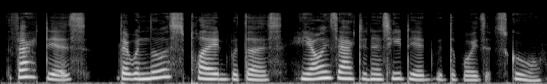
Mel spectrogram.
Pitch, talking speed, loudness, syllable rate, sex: 250 Hz, 220 wpm, -16 LUFS, 4.5 syllables/s, female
